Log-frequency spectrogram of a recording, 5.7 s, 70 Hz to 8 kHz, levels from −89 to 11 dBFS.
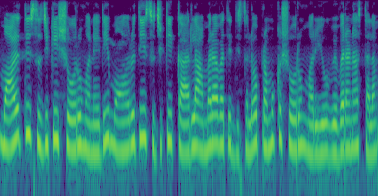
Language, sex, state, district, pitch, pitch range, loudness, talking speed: Telugu, female, Andhra Pradesh, Srikakulam, 235 Hz, 215-250 Hz, -13 LUFS, 160 wpm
